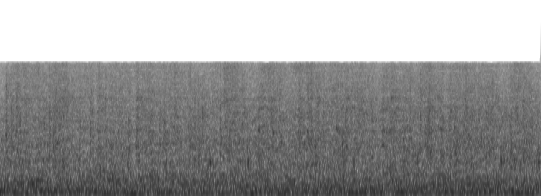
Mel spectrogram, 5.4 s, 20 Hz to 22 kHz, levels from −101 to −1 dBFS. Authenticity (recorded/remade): remade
